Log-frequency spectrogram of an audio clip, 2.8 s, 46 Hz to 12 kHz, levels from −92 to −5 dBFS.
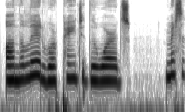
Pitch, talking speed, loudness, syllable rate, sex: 235 Hz, 150 wpm, -16 LUFS, 4.8 syllables/s, female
